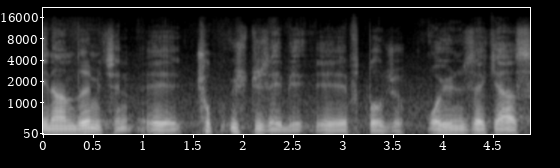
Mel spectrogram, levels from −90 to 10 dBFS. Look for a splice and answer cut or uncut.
uncut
